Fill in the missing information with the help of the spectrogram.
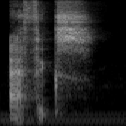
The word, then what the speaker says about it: affix: Ну-ка, to affix a postscript, сделать приписку. Affix. Подождите, я ударение неправильно делал.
